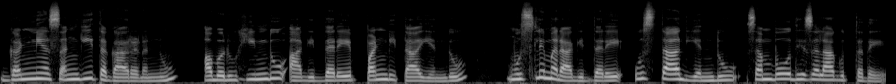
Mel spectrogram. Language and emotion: Kannada, neutral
